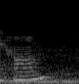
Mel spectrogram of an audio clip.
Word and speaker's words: ham: throat chakra is hum it's spelled like ham but don't say ham because it's not ham it's han you say hum and then um the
